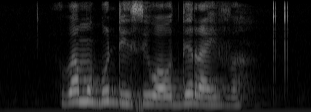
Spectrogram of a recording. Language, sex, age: Venda, female, 21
